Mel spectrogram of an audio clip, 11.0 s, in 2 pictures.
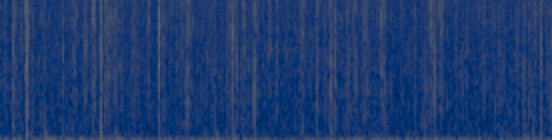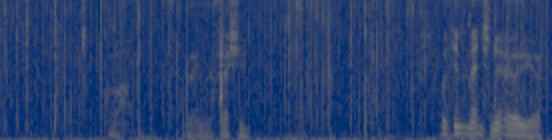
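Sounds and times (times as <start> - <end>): heavy rain on tent fabric: 0.0 - 11.0.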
